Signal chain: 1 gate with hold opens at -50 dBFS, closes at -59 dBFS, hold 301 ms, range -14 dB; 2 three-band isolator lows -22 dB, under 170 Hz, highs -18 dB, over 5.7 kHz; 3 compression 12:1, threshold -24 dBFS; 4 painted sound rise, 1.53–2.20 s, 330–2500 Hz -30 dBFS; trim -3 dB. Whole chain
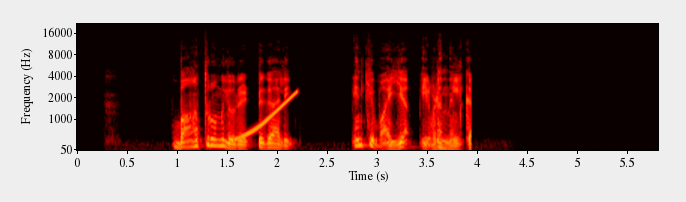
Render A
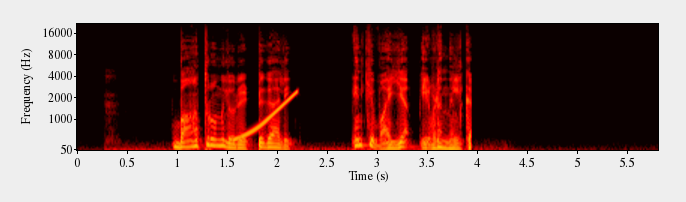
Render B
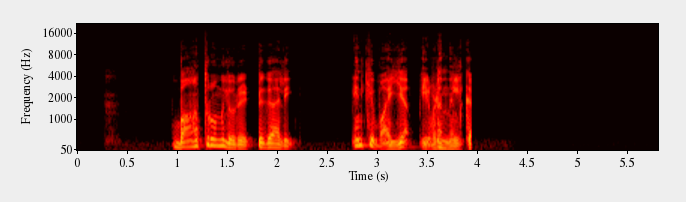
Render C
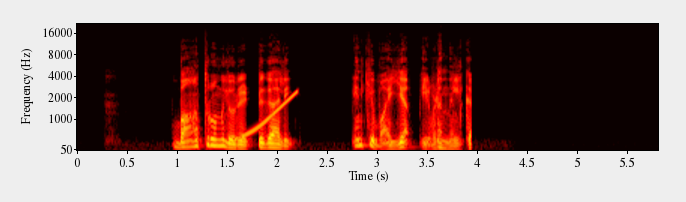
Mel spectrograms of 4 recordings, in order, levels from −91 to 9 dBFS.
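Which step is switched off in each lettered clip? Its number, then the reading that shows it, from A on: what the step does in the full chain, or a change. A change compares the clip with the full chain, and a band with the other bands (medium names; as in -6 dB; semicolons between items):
2, 8 kHz band +7.5 dB; 4, 1 kHz band -5.0 dB; 3, mean gain reduction 4.0 dB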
